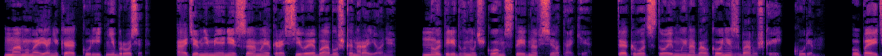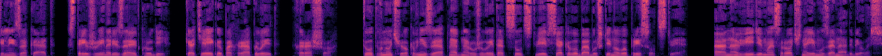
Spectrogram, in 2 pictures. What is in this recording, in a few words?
russian babushka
